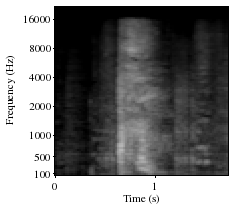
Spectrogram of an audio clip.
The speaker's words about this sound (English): By the way, I don't know how this episode's going to sound. Because I got a new microphone. And, I'm sorry if you'll hear me cough sporadically throughout the show.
